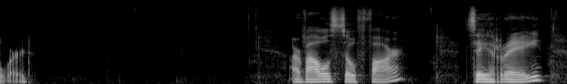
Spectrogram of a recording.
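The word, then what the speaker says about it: צירי: I've been pronouncing this tserei in the lessons, I realize. Sometimes you'll hear my Ashkenazi sub-ethnicity sort of break through my pronunciation, but technically speaking, this should be tserei, and it makes an A sound.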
